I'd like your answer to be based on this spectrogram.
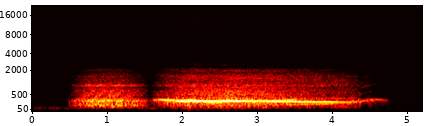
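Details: Wheeze from airway narrowing or obstruction: two breath sounds, the second carrying a sustained musical whistling tone.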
